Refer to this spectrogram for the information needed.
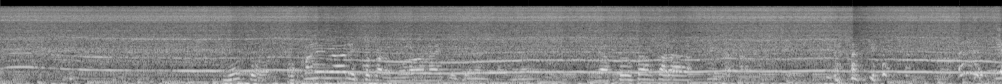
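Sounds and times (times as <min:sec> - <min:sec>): air sander grinding metal: 0:00.0 - 0:10.0
low machine hum: 0:00.0 - 0:10.0.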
